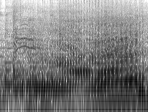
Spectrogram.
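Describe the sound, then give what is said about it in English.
A dirt bike engine drones steadily during a walk to a park, a loud, buzzy, pulsing rumble that swells slightly louder toward the end. “I hear a dirt bike.”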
